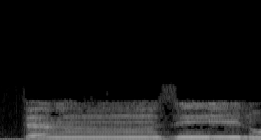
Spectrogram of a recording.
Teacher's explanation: الغنة بمقدار حركتين مع الإخفاء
